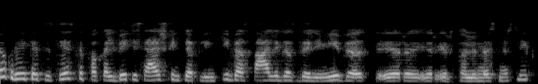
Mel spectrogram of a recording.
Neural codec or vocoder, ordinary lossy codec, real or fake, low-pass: none; AAC, 32 kbps; real; 7.2 kHz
